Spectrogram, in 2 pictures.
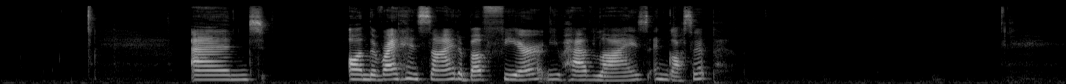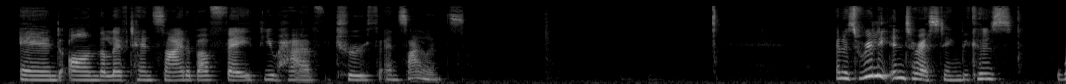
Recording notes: It was recorded on a cool Canadian spring morning and you can hear the fire crackling in the background.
